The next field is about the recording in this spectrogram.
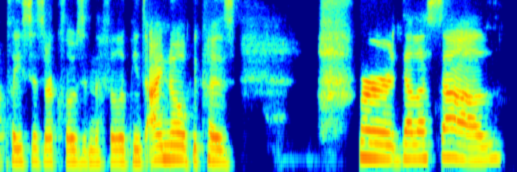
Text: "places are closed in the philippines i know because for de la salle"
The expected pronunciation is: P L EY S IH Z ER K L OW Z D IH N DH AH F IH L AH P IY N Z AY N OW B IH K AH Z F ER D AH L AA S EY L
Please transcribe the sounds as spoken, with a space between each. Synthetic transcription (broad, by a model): P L EY S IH Z ER K L OW Z D IH N DH AH F IH L AH P IY N Z AY N OW B IH K AH Z F ER D AH L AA S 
